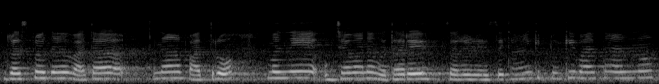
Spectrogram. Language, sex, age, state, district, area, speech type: Gujarati, female, 18-30, Gujarat, Surat, rural, spontaneous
